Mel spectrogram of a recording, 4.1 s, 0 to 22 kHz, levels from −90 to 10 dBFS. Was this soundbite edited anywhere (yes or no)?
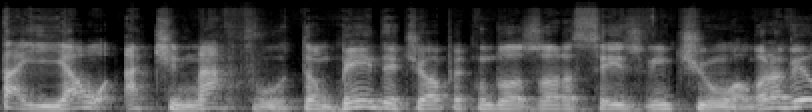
no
